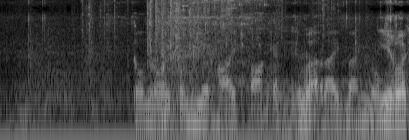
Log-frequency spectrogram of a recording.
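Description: A metal chest creaks open.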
